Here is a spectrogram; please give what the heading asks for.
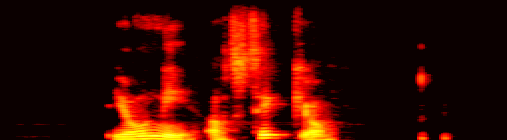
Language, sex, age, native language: Icelandic, male, 20-29, Icelandic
